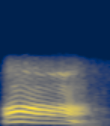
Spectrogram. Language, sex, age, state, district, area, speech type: Nepali, female, 60+, West Bengal, Darjeeling, rural, conversation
